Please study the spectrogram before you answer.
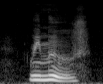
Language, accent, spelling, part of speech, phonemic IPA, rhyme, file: English, US, remove, verb / noun, /ɹɪˈmuv/, -uːv, En-us-remove.ogg
- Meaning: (verb) 1. To delete 2. To move from one place to another, especially to take away 3. To move from one place to another, especially to take away.: To replace a dish within a course 4. To murder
